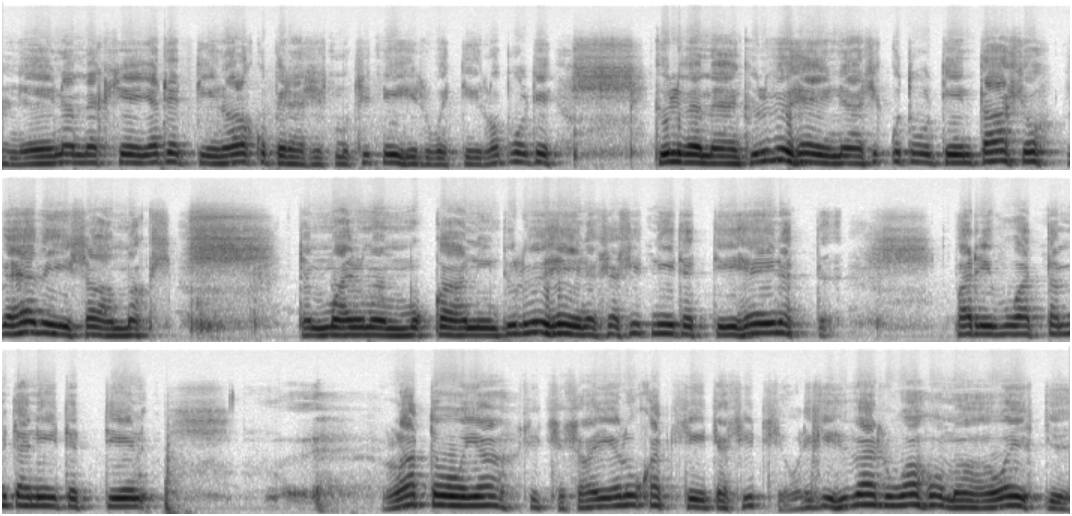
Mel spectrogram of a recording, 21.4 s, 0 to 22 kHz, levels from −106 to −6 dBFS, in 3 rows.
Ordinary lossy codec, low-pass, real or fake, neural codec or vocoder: none; 19.8 kHz; real; none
